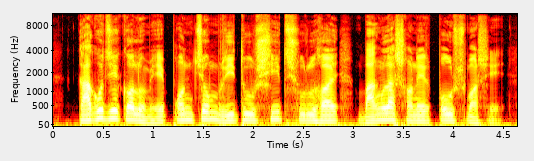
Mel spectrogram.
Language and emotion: Bengali, neutral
